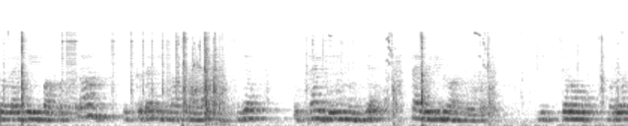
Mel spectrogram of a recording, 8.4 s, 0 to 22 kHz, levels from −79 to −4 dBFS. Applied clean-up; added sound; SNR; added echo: none; Squeak; 9 dB; reverberation time 0.9 s.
